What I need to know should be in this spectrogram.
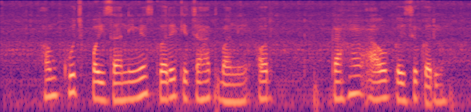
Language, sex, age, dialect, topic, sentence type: Bhojpuri, male, 25-30, Southern / Standard, banking, question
